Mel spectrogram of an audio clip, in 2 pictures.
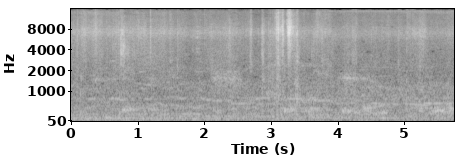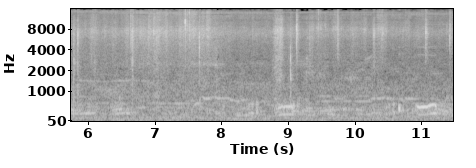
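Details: Red Indian Fantail pigeons, a domestic fancy breed, give low, throaty rolling coos, several birds overlapping, with faint background chatter and occasional clicks.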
